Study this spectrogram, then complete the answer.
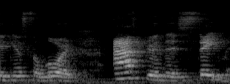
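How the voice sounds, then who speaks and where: Audible room echo surrounds a woman's voice. She speaks at a fairly quick pace with ordinary pitch variation. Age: 30s. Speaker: minister and podcast host. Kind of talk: sermon.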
